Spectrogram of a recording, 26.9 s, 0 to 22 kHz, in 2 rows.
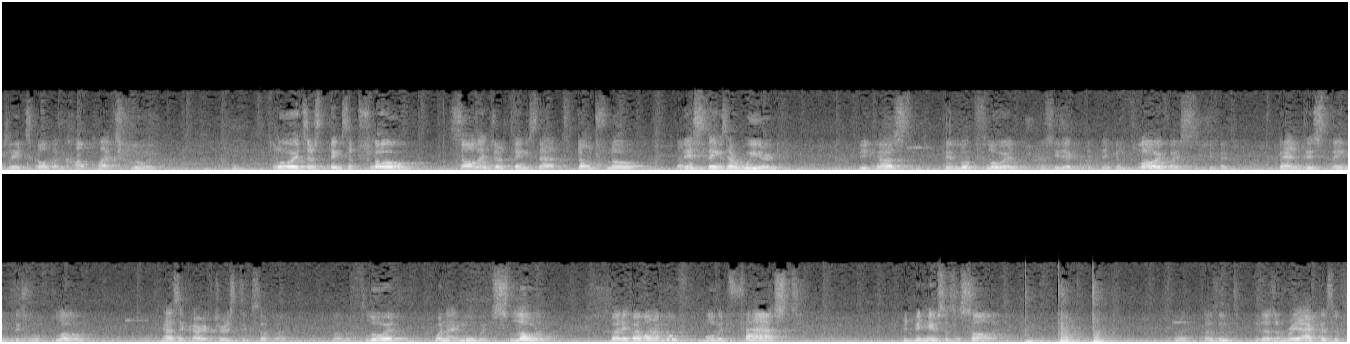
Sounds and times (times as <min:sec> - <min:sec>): Speech: 0:00.0 - 0:01.6, 0:02.7 - 0:07.9, 0:08.6 - 0:14.4, 0:15.0 - 0:21.5, 0:22.5 - 0:23.5, 0:25.2 - 0:26.9.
